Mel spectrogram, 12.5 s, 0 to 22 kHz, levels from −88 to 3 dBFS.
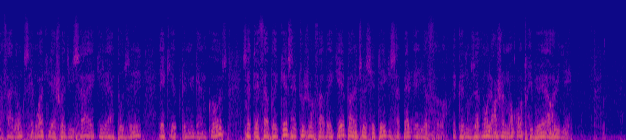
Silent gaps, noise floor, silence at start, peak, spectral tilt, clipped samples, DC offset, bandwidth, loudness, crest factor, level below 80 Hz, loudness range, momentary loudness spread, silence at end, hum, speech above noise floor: none; -64 dBFS; 0 s; -26 dBFS; -7 dB/octave; under 0.1%; under 0.1%; 16 kHz; -43 LUFS; 16 dB; -54 dBFS; 4 LU; 9 LU; 0.05 s; none; 22 dB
